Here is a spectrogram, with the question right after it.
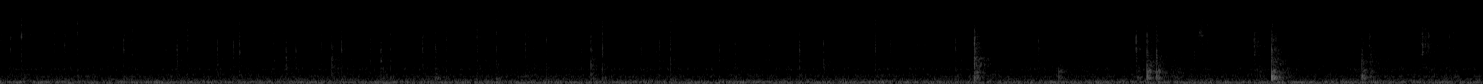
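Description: Long nails tap and scratch on the back cover of a closed hardcover copy of "The Hacienda" with a paper dust jacket, and then the book is tilted in hand. Quick, dry, clicky taps and soft scratching run steadily over a low background hum, with a few sharper, louder taps near the end.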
